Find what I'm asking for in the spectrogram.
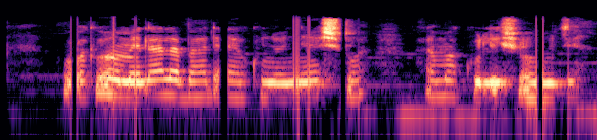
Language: Swahili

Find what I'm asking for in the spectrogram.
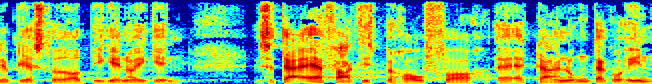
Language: Danish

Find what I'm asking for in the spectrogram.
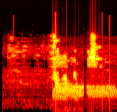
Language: Pashto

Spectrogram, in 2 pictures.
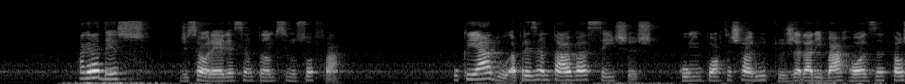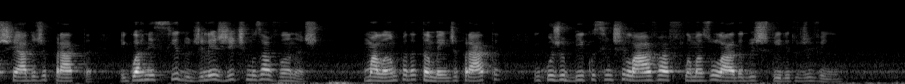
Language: Portuguese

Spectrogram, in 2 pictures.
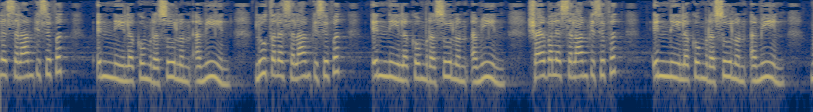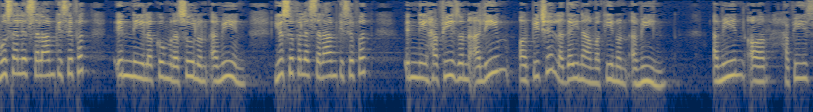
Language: Urdu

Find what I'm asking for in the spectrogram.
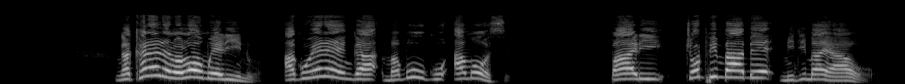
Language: Nyanja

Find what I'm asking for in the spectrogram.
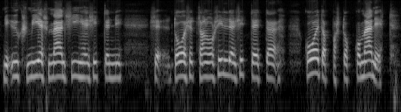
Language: Finnish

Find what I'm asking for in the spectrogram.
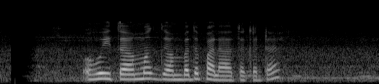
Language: Sinhala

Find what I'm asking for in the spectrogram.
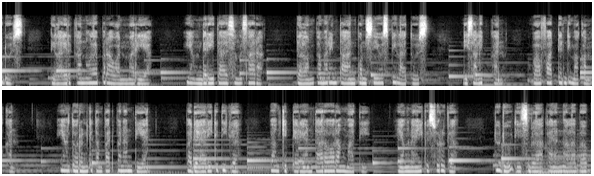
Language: Indonesian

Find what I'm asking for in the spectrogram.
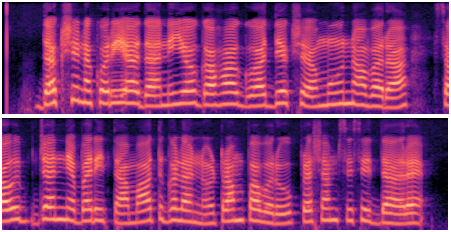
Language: Kannada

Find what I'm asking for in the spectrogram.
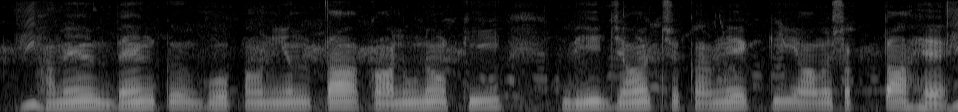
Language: Hindi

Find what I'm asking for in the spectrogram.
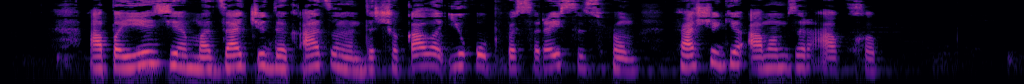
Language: Abkhazian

